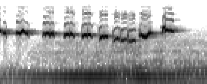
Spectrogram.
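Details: Orange-headed thrush morning song, used to prompt other birds to sing: a continuous string of about nine clear whistled notes, some dipping and some rising, ending on a higher flourish over a faint steady hum.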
